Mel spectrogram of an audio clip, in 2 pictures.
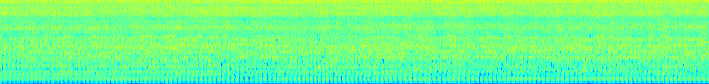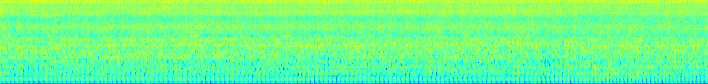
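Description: Small air-cooled gasoline engine of a homemade four-wheel-drive mini tractor running steadily under way, heard close up.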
